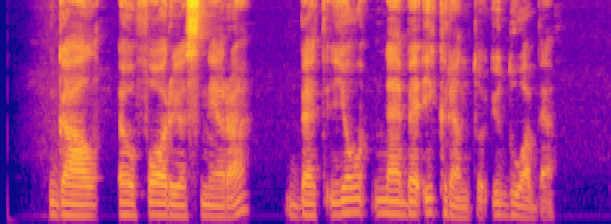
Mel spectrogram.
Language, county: Lithuanian, Telšiai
